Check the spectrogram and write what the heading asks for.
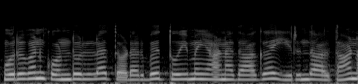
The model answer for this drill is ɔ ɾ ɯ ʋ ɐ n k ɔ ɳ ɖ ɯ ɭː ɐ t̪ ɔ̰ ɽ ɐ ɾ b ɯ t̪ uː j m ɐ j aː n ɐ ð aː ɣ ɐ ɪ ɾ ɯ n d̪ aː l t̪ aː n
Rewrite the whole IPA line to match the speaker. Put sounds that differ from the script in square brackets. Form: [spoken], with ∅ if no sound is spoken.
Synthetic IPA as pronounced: ɔ ɾ ɯ ʋ ɐ n k ɔ ɳ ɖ ɯ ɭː ɐ t̪ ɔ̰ ɽ ɐ ɾ b ɯ t̪ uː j m ɐ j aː n ɐ ð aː ɣ ɐ ɪ ɾ ɯ n d̪ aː l t̪ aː n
